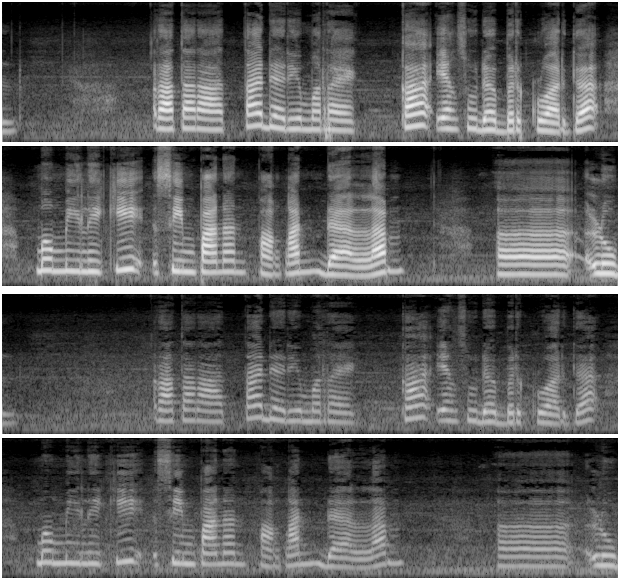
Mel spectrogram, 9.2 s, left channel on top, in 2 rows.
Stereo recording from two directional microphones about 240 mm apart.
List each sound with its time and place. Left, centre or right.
1.1 s a woman's voice: left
